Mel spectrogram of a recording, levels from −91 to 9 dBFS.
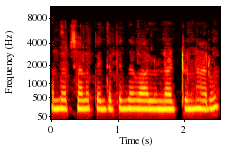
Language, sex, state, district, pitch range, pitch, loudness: Telugu, female, Telangana, Karimnagar, 210-220 Hz, 215 Hz, -22 LUFS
